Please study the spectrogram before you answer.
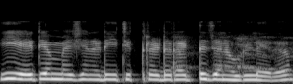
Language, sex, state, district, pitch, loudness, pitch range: Tulu, female, Karnataka, Dakshina Kannada, 225 Hz, -14 LUFS, 215-235 Hz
